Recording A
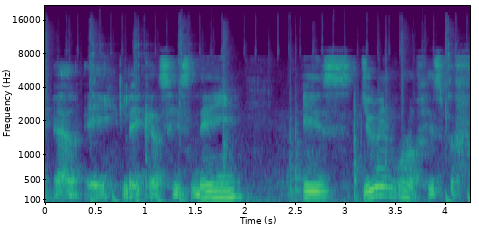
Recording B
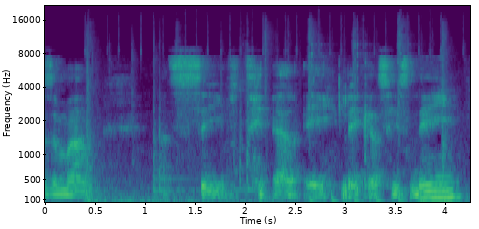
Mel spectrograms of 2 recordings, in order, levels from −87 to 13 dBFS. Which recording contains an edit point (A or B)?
A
